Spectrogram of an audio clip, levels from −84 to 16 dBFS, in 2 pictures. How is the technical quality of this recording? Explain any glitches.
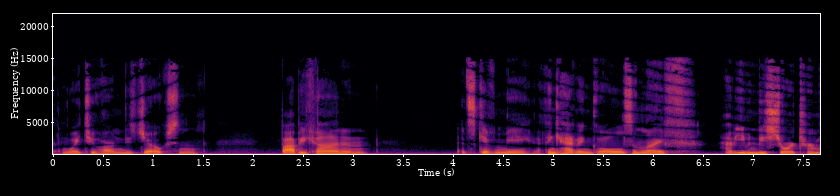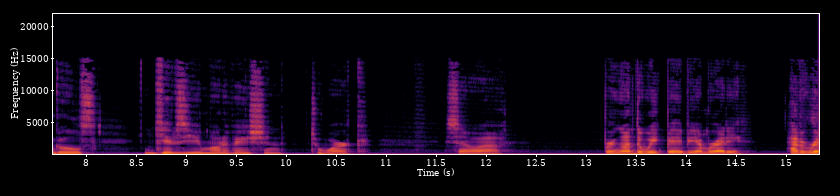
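The recording has one fault, present from start to finish: channels drifting apart. The two channels appear to have been captured on devices running from separate clocks that disagree by something on the order of 150 parts per million, so the time offset between left and right grows steadily, reaching roughly 2 ms by the end. Summed to mono, that shifting offset creates comb-filter notches that sweep slowly through the spectrum, heard as a gradual flanging swirl over the speech.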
